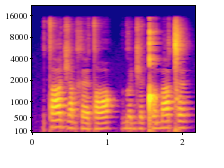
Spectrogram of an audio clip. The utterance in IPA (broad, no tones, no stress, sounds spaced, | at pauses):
t a d͡ʒ a ɡ x ɛ t ɑ | ɡ ə d͡ʒ ɛ ǃ ə m a ǀ ɛ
